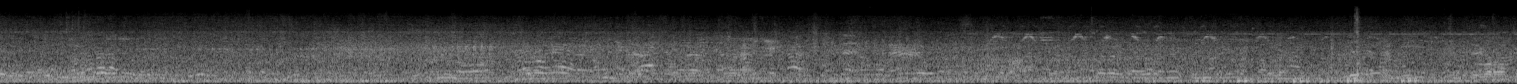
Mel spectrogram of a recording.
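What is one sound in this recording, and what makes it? A man speaks loudly nearby.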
